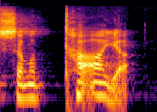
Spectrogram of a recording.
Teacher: You have to chant it in two unit of time two matra. So it will be samuta. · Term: elongation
